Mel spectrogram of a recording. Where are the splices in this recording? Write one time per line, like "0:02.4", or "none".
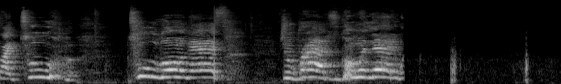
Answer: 0:04.0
